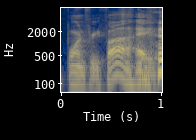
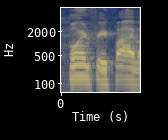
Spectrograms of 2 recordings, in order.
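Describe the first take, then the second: First: Said in the usual way. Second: Laughing. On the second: Real, not acted. Repeats it laughing.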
